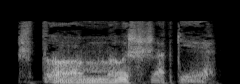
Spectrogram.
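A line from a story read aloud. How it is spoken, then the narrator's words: Insinuating whisper. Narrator (Russian): вкрадчиво прошептал Грышнак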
